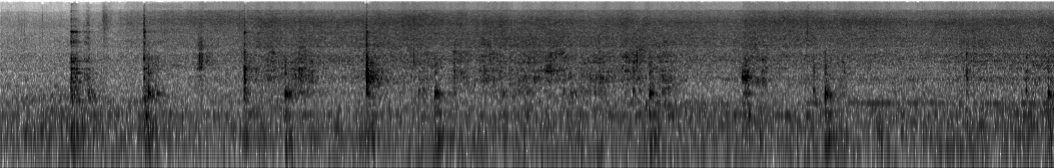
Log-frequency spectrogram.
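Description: Shrimp jambalaya ingredients sizzling in a pan: a continuous, fairly loud frying hiss with sharp scrapes and clinks of stirring spaced through the first few seconds.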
